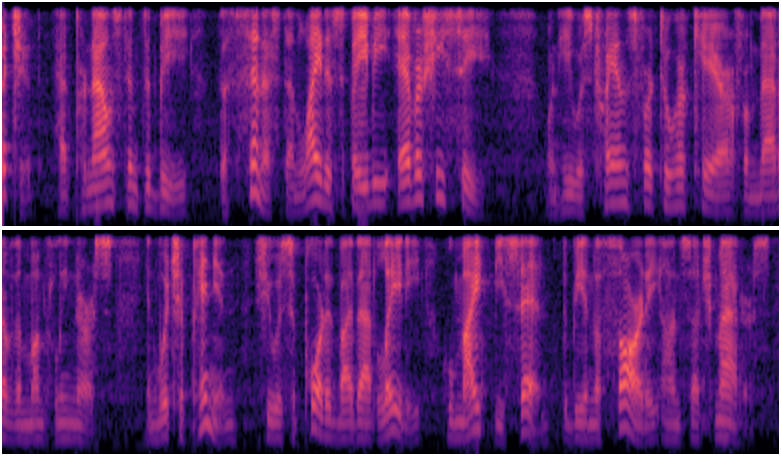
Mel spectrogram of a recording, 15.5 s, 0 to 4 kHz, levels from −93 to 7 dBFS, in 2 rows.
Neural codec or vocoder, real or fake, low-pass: none; real; 3.6 kHz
